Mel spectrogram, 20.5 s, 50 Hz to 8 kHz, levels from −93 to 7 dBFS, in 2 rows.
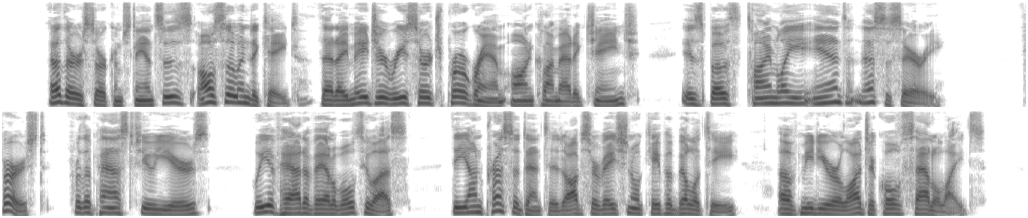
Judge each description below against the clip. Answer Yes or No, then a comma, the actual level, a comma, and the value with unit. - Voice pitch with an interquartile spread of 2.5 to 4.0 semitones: No, average, 4.8 semitones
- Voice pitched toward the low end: Yes, low, 130 Hz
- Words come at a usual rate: No, slow, 105 wpm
